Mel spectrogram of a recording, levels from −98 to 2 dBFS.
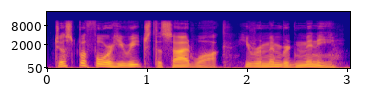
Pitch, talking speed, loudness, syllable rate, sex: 110 Hz, 180 wpm, -18 LUFS, 6.3 syllables/s, male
